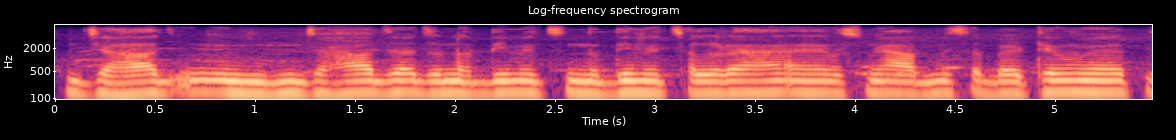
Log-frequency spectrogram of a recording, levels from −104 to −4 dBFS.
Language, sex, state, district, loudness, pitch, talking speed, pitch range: Hindi, male, Bihar, Sitamarhi, -17 LUFS, 140 Hz, 155 wpm, 135-145 Hz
